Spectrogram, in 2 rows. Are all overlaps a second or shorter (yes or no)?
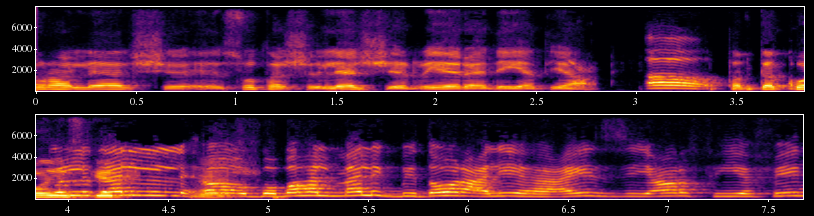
no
